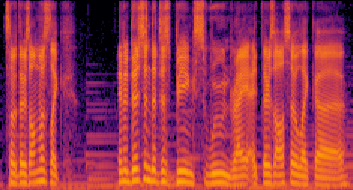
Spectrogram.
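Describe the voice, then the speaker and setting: A man's voice: fairly high pitch, steady tone, moderate pace, soft background music. A young man chatting casually on a stream, answering viewer comments with plenty of laughter and self-deprecating remarks. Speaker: virtual streamer.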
